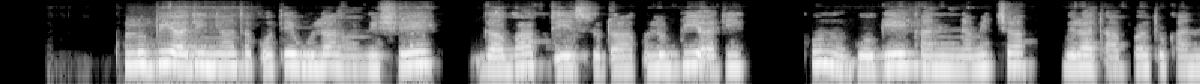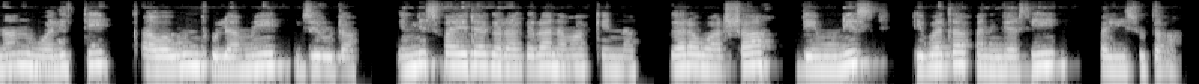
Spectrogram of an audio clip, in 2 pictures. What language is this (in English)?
Oromo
